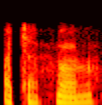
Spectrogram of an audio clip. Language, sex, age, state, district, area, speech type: Maithili, male, 18-30, Bihar, Samastipur, rural, conversation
